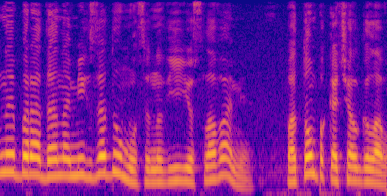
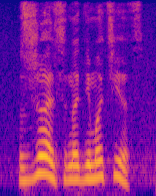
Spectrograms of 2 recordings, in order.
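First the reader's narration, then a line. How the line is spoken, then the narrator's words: Pleading. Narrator (Russian): взмолилась Анжелика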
